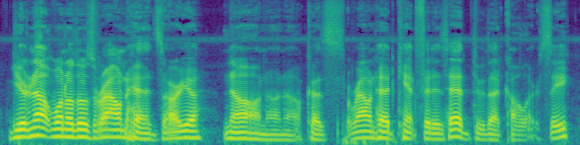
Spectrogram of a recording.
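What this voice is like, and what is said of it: Well-done put-on accent. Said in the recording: “this might be your best accent”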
